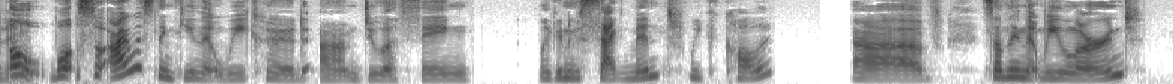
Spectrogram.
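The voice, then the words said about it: Voice still sounds a bit sick. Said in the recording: “I was sick. I'm all better now. You can probably hear it in my voice.”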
